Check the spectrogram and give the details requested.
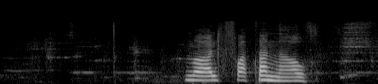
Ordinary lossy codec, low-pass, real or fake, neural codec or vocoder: none; none; fake; codec, 16 kHz, 0.5 kbps, X-Codec, HuBERT features, trained on general audio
